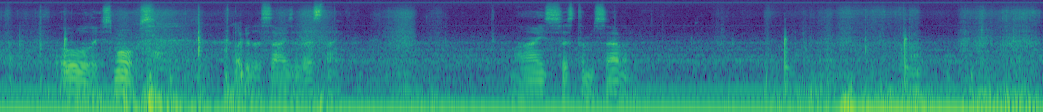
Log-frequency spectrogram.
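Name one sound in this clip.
A large cardboard box is handled and scraped across carpet.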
